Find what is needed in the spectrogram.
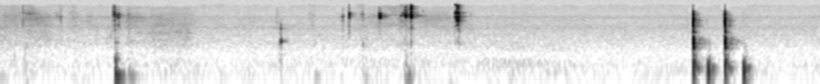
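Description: Faint, sparse computer keyboard keystrokes and mouse clicks: one click about half a second in, a few light ticks around the middle, and a quick run of about four clicks near the end.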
